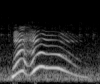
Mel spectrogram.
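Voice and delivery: cheering whoop. Acted. Thrilled to get invited to the party, high cheering whoop. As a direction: whoop like you just got invited.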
